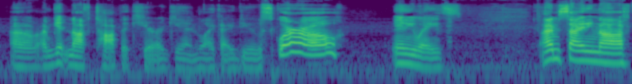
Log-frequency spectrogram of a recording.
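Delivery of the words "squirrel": sudden high shout of distraction; squirrel outburst. Pretend. Vlogger mocking her own wandering mind, sudden loud yelp. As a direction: blurt it like a distracted dog. Joke about getting off topic.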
